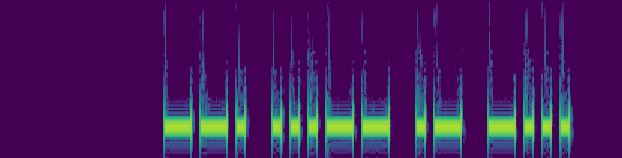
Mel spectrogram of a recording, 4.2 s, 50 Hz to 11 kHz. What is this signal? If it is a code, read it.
Morse code, heard as a keyed tone, about 21 wpm, 700 Hz. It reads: G3AB
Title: DXCC-100 Call Signs - 4 Characters - Repeated 3x - 20wpm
